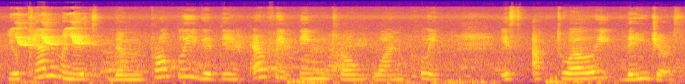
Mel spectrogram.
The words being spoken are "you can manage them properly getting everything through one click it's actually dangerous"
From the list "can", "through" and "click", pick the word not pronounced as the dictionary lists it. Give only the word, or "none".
through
